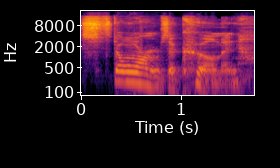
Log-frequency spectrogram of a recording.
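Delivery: swooping put-on fisherman voice, mouth full, muffled. Telling the others about the chance of rain, speaking in a fisherman voice. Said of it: "I put on my best fisherman voice".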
